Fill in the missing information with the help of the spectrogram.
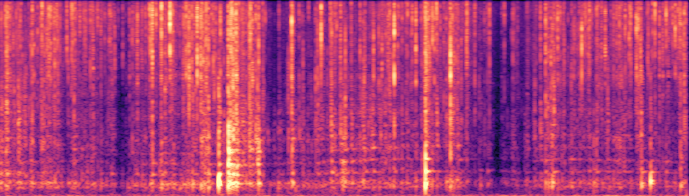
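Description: A rolled, transparent clear plastic wrap tube is held in both hands beside the recorder and twisted and squeezed. It gives a steady, dense, bright crinkling and crackling, with a few sharper, louder snaps standing out partway through.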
